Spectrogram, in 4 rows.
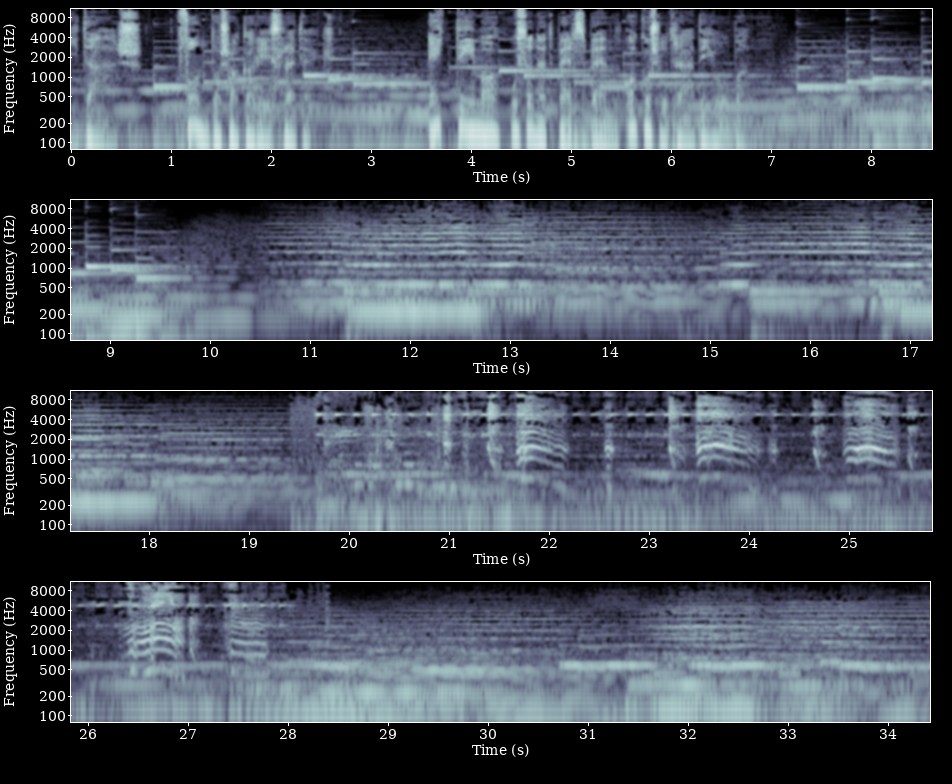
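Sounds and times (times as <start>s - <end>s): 
soft sustained music: 0.0s - 34.4s
speech: 0.2s - 2.7s, 3.6s - 6.9s
newborn baby crying: 20.3s - 28.0s.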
